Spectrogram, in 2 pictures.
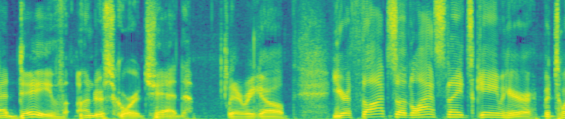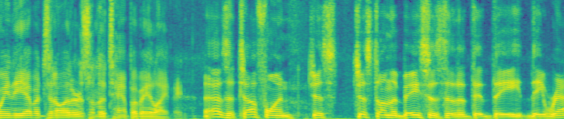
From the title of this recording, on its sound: opens the show from Rogers Place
